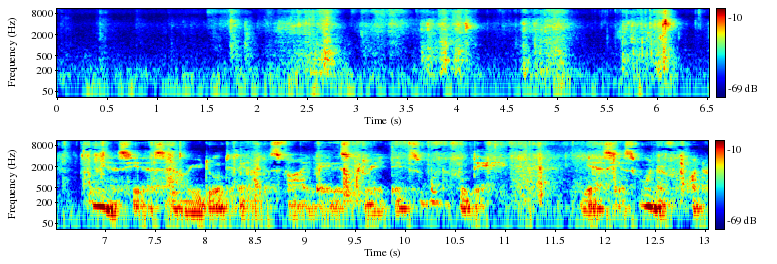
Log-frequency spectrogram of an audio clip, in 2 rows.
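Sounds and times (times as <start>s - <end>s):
paper crinkling and rustling: 1.4s - 13.0s.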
